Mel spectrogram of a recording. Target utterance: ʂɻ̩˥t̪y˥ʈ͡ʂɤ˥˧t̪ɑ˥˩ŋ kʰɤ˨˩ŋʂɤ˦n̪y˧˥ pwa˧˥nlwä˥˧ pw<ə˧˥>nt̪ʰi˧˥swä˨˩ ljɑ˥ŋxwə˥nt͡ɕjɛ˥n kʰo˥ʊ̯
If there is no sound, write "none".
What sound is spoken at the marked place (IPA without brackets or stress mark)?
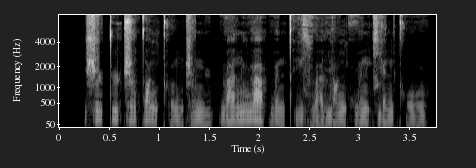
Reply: ə˥˩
